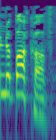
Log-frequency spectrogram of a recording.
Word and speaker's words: Nabokov: They said Vladimir Nabokov or Vladimir Nabokov.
